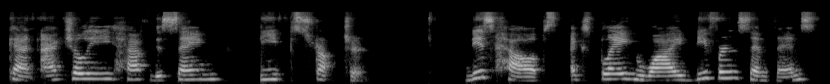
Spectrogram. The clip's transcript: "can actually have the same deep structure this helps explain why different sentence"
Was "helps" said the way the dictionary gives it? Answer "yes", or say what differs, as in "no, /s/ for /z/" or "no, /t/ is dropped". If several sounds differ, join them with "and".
yes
